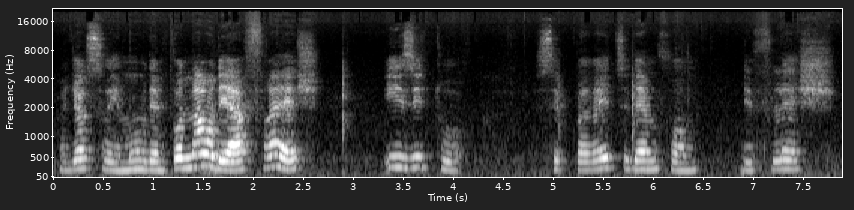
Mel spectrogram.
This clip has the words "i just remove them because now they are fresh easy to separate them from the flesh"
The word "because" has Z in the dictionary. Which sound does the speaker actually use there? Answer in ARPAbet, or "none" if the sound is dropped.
none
